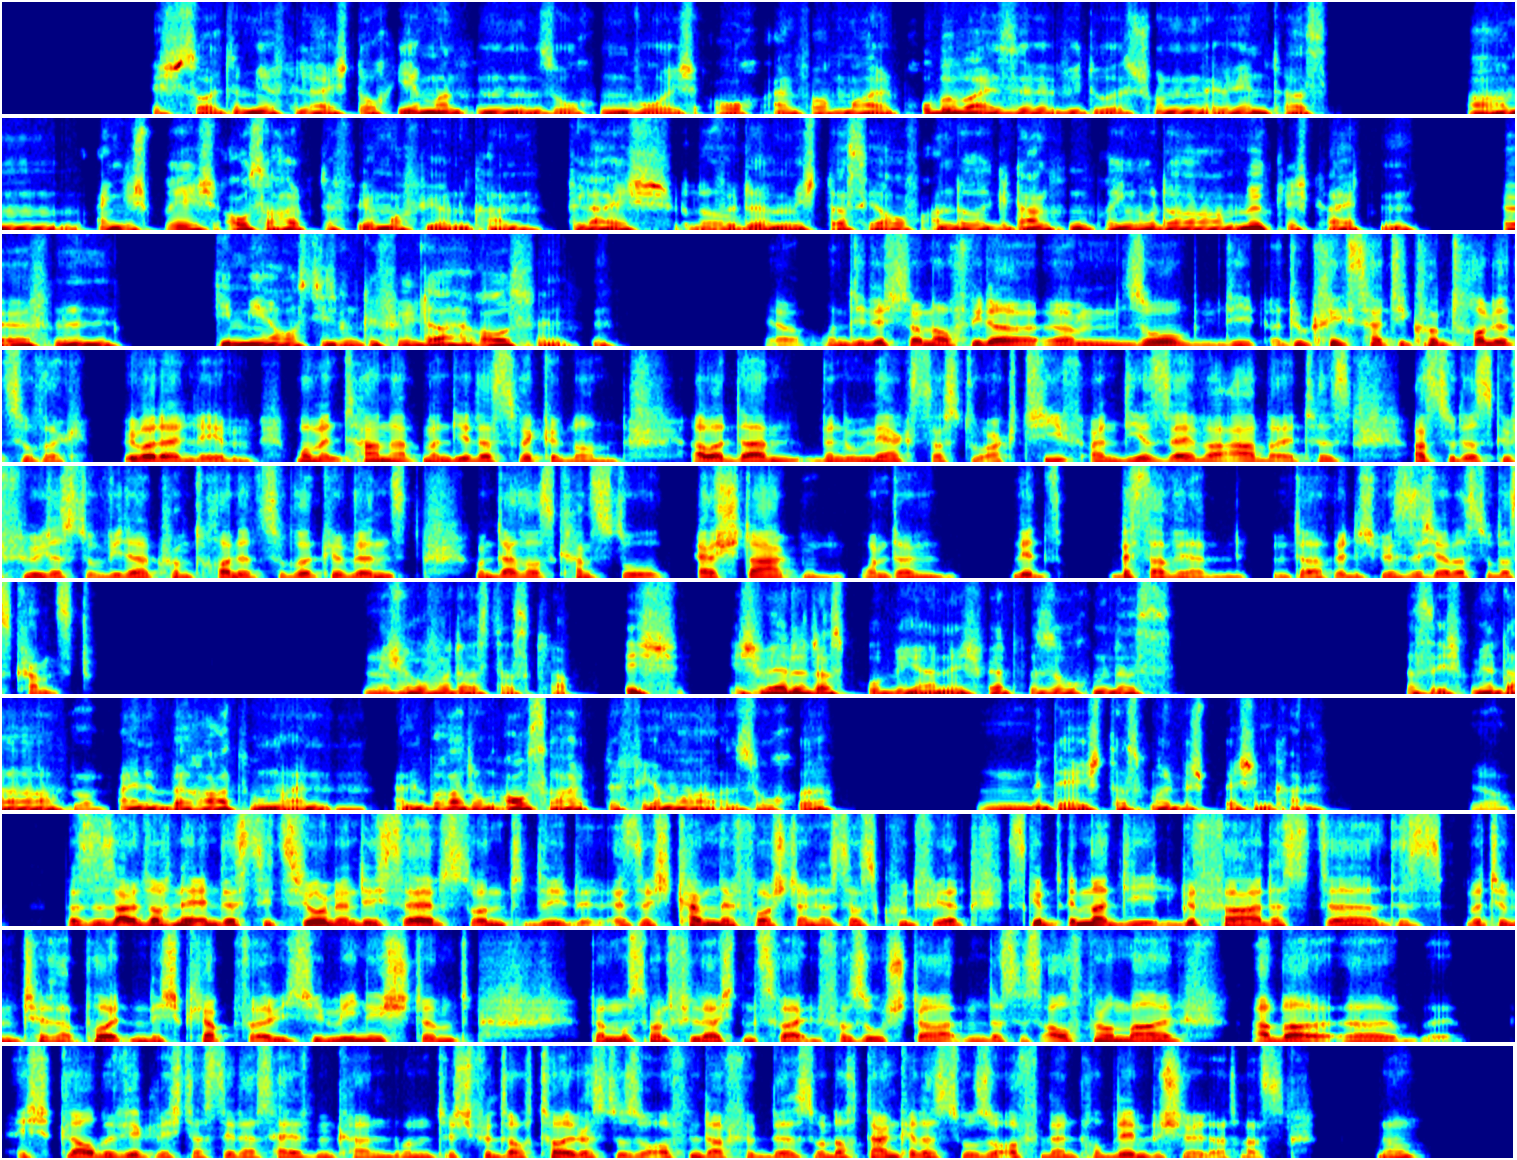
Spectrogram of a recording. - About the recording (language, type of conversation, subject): German, advice, Wie kann ich mit Unsicherheit nach Veränderungen bei der Arbeit umgehen?
- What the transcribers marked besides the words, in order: other background noise; tapping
